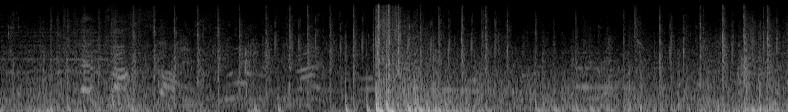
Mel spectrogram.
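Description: Rapid video-game gunfire from a heavily spammed, server-banned gun in a Thai shooter match, dense bursts running throughout with one louder blast near the middle, under faint background game noise.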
